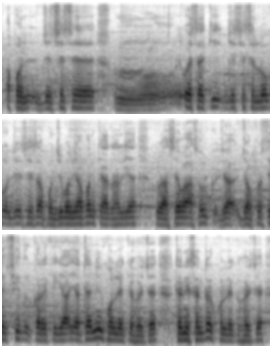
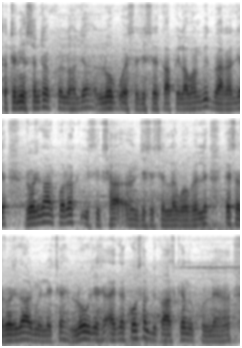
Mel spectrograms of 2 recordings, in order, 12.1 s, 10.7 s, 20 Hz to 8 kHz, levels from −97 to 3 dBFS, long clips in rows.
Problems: background conversations at intervals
